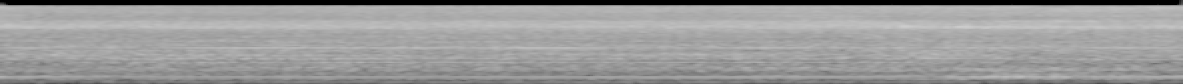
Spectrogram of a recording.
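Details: Old bagless Phantom Thunder vacuum with a dusty motor, running on high after a tripped reset button was pressed: a smooth, steady motor whine at one constant pitch with no rattle or surging. It puffed out dust but is quiet and healthy.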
